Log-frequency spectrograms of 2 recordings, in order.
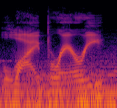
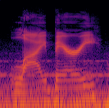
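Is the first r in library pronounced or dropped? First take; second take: pronounced; dropped. First: The first r sound is pronounced. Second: The first r sound is dropped. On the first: This is the standard way. The speaker calls it right. "how to say it properly with the R's" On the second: This is the casual way learned at home. The speaker calls it wrong. "Like I say library"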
